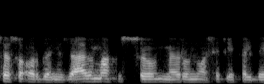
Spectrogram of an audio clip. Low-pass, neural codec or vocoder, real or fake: 3.6 kHz; vocoder, 44.1 kHz, 128 mel bands every 256 samples, BigVGAN v2; fake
